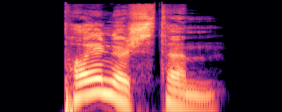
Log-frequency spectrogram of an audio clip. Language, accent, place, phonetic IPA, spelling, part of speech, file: German, Germany, Berlin, [ˈpɔlnɪʃstəm], polnischstem, adjective, De-polnischstem.ogg
- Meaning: strong dative masculine/neuter singular superlative degree of polnisch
